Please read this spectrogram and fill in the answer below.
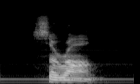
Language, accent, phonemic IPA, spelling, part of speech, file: English, US, /səˈɹɔŋ/, sarong, noun, En-us-sarong.ogg
- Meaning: A garment made of a length of printed cloth wrapped about the waist that is commonly worn by men and women in South and Southeast Asia, also in the Pacific islands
